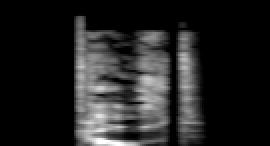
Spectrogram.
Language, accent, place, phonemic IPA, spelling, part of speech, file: German, Germany, Berlin, /taʊ̯xt/, taucht, verb, De-taucht.ogg
- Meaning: inflection of tauchen: 1. third-person singular present 2. second-person plural present 3. plural imperative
